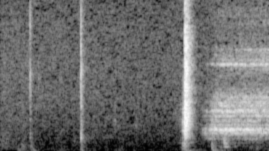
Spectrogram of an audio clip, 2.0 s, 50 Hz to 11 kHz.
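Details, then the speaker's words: Late-1960s Olympus Zuiko Pearlcorder microcassette recorder after belt replacement (17x1.2 square) and wire repairs: a few soft ticks, then a thin whir as the motor catches. Running intermittently and clunking; owner doubts the small motor. "Listen to it. That's not real happy. Something's clunking. I don't know if that little motor's so good anymore."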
